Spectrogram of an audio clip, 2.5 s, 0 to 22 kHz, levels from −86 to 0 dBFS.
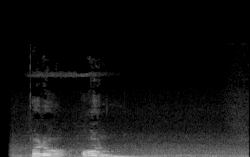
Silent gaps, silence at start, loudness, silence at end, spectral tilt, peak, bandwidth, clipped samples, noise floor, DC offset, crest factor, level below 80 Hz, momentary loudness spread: none; 0.1 s; -23 LUFS; 0 s; -9 dB/octave; -6 dBFS; 12.5 kHz; under 0.1%; -41 dBFS; under 0.1%; 18 dB; -52 dBFS; 21 LU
